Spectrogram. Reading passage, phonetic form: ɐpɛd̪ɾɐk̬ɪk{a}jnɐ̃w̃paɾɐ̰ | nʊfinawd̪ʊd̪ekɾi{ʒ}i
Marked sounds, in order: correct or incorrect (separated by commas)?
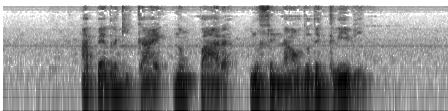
correct, incorrect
